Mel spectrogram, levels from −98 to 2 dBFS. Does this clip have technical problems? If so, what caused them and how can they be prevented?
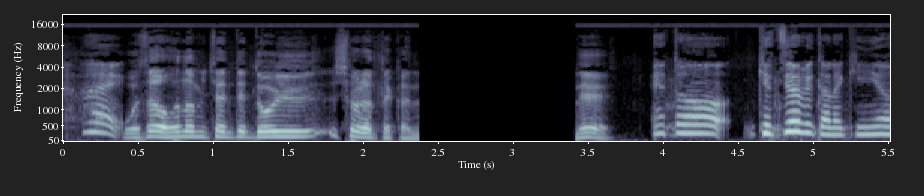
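Yes. A playback stall begins at 2.36 s: the sound cuts off mid-flow and the output stays silent until 3.42 s, a gap of about 1.05 s. The likely cause is the player running out of buffered data or having its audio thread blocked. On a waveform this is a flat line at zero, and on a spectrogram a fully dark vertical band with hard edges on both sides. A deeper playback buffer with higher thread priority would prevent it.

From 3.42 s to the end of the clip, time-compressed catch-up follows. The player runs 1.1 times faster to work off the backlog from the stall, cutting out short pieces and cross-fading across the joins. The pitch stays where it was, but the audio sounds hurried. On a spectrogram, events after 3.42 s sit closer together in time at unchanged frequencies, with smearing at the joins. Avoiding the stall removes the need for catch-up, and a gentler speed-up spread over a longer stretch makes it less noticeable.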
